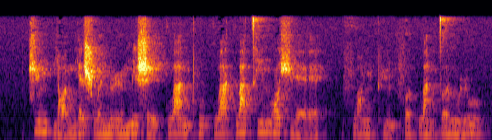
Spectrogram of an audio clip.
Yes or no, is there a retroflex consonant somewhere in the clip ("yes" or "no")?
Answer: yes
